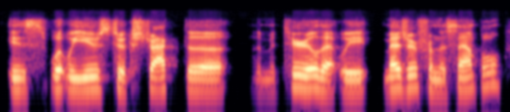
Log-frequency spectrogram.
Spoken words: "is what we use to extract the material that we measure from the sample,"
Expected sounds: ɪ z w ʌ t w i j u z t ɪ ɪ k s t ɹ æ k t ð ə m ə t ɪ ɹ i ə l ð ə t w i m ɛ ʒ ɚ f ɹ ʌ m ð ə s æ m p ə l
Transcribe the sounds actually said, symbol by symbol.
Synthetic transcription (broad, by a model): ɪ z w ʌ t w i j u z t ɪ ɪ k s t ɹ æ k t ð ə m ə t ɪ ɹ i l ð ə t w i m ɛ ʒ ɚ f ɹ ʌ m ð ə s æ m p l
